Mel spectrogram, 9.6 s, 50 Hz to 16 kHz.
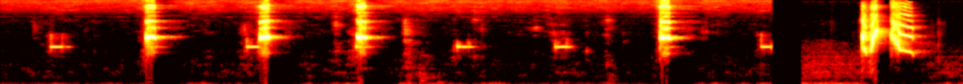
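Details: Pet rosy-faced lovebird, 1 year 9 months old, calling for its owner indoors: loud, shrill, harmonic-rich screeches repeated about once a second, with soft short whistled peeps between them and a burst of squawking at the end.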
